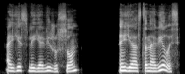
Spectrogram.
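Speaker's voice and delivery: ordinary delivery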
